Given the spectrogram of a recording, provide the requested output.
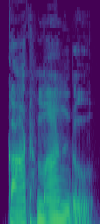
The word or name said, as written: काठमाँडू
